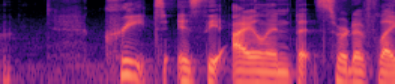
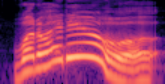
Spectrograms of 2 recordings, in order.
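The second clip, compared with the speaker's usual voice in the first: helpless outrage; 8 semitones higher, 5 dB louder, slower than usual. Retold or imitated. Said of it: "you're just like".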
